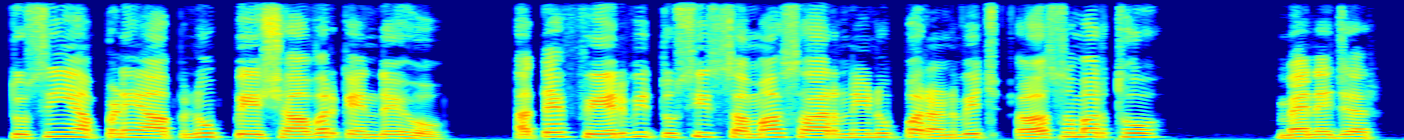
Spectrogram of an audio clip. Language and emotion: Punjabi, disgusted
